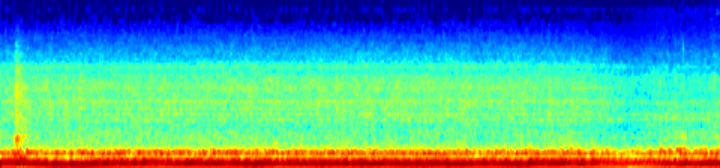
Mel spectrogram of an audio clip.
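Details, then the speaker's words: Right-hand-drive car after exhaust parts were installed as a temporary makeshift fix: a steady, even low rumble at idle with no puffing, ticking or chuffing, so no exhaust leaks are heard. "Alrighty guys, it does not sound too bad at all. Doesn't sound like there's no exhaust leaks or anything like that, so that little guinea rig piece will work temporarily."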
